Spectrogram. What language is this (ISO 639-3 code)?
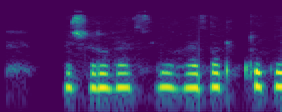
pus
